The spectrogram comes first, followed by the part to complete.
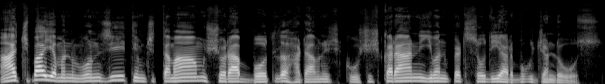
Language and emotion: Kashmiri, neutral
